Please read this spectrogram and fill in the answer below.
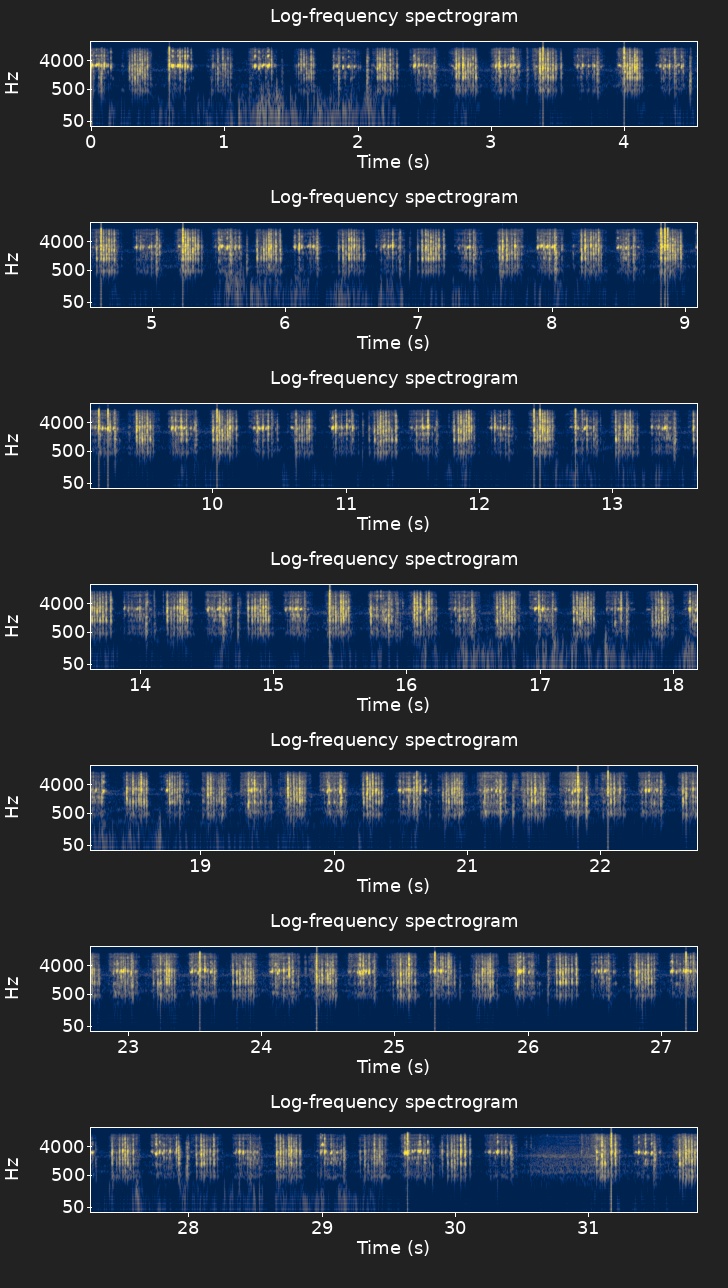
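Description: Bow drill for friction fire: a willow spindle, turned by a pine bow with a nylon cord, grinding in a willow hearth board. It gives a steady, rhythmic scraping with each stroke of the bow, about three strokes a second, while the spindle drills down to build up an ember.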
